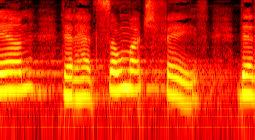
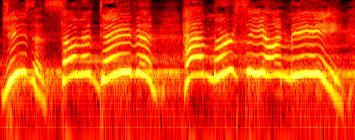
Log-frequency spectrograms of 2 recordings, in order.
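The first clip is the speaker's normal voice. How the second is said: crying out again; 9 semitones higher, 3 dB louder than usual. Retold or imitated. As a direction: stretch the cry out to be heard. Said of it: "He said it again".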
